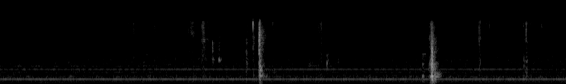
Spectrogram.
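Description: Trading cards being handled and sorted by hand: scattered light clicks and rustles, with two sharper card taps, one about halfway through and one near four seconds in. A faint steady electrical hum sits underneath.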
